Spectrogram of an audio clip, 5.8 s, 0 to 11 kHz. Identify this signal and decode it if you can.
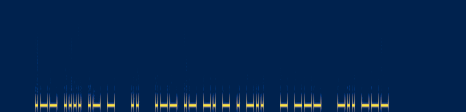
Morse code, heard as a keyed tone, about 40 wpm, 700 Hz. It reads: WHAT I WANTED TO DO
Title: Sets of 5 Words Encore2 40wpm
